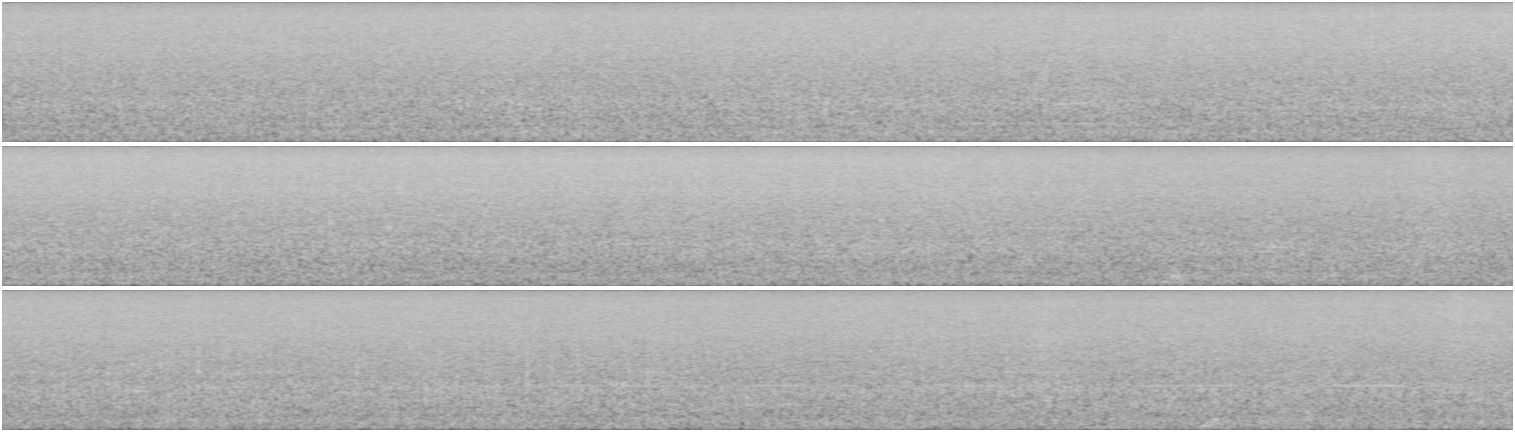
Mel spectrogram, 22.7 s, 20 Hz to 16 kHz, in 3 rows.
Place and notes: From the center of downtown Detroit comes a recording of the large Campus Martius "Woodward Fountain". I recorded this on a muggy late June evening in 2014 on a Tascam DR-07. You can hear variations in how the water is being shot into the air and falling back and then over the edge, as well as some nice urban ambiance.
Detroit, MI, USA, 22 June 2014, ~21:00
